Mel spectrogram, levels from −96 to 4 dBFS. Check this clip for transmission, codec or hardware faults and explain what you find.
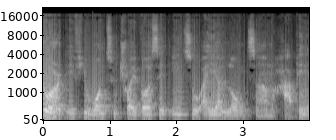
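There is one fault, and it runs through the whole clip. A filter restarted on every block is processing the audio. The filter drops its memory at each block boundary and starts again from silence. Each restart leaves a small transient at the start of the block. These transients repeat at 200 Hz, which fits blocks about 5 ms long. The result is a steady 200 Hz buzz under the sound. It grows louder and quieter along with the signal.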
